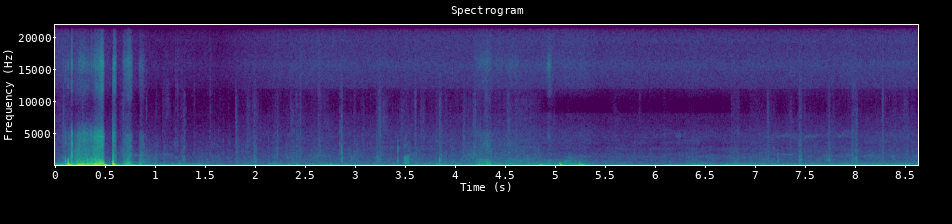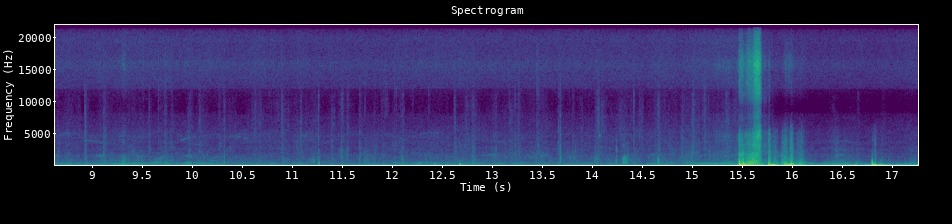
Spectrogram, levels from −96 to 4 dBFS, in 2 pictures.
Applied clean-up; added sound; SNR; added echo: none; Livestock, farm animals, working animals; 19 dB; none.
